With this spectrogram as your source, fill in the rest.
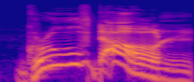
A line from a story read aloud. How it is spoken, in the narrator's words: he cried as he shook revoltingly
